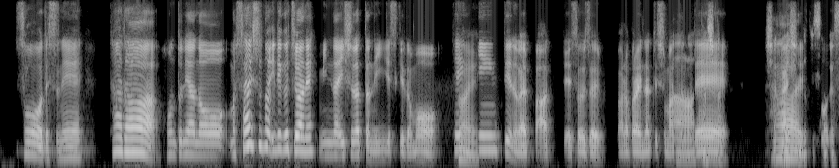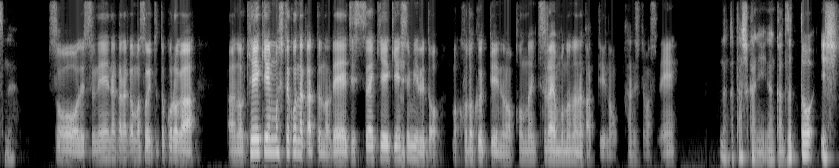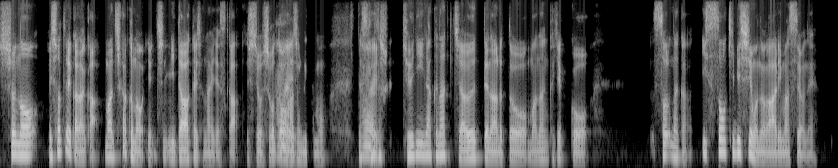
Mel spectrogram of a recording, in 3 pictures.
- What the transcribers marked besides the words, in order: none
- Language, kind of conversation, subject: Japanese, advice, 趣味に取り組む時間や友人と過ごす時間が減って孤独を感じるのはなぜですか？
